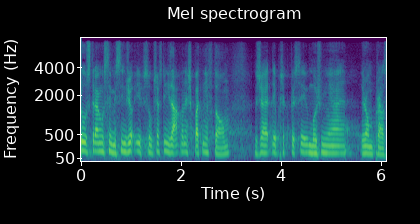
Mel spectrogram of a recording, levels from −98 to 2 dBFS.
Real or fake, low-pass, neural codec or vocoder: fake; 7.2 kHz; codec, 16 kHz in and 24 kHz out, 0.9 kbps, LongCat-Audio-Codec, fine tuned four codebook decoder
